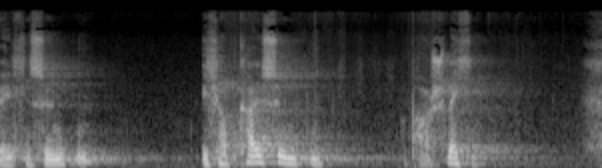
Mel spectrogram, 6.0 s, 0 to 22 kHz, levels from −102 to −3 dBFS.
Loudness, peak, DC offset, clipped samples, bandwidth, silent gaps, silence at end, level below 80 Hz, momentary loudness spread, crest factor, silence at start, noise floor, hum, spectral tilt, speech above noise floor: -30 LUFS; -12 dBFS; under 0.1%; under 0.1%; 16 kHz; none; 0 s; -62 dBFS; 23 LU; 20 dB; 0 s; -62 dBFS; none; -5.5 dB/octave; 33 dB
